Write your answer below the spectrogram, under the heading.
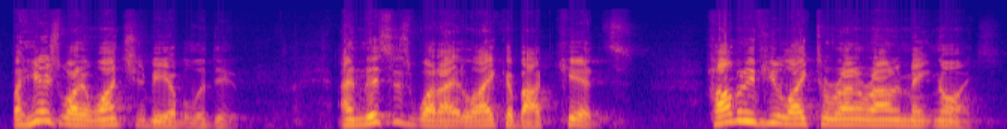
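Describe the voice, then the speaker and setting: An older man preaching a sermon with a children's message, animated and storytelling with a big voice. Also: fairly high pitch, a little fast.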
